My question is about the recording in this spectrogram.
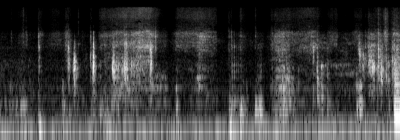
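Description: A sheet of paper being folded over and handled by hand: faint scattered rustles, small scrapes and light taps.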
